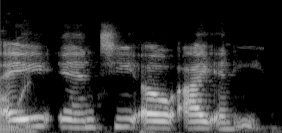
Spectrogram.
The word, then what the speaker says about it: Antoine: Antone. I think that's how you say it. That's a pretty picture. Anton? Anton. Anton, A-N-T-O-I-N-E. Oh, Antoine.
